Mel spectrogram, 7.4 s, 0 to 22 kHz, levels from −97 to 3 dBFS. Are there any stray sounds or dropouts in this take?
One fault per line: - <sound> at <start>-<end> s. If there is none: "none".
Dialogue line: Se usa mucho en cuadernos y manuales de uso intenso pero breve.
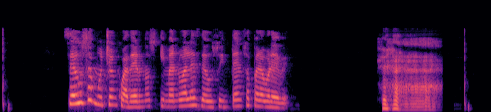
- laugh at 5.7-6.6 s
